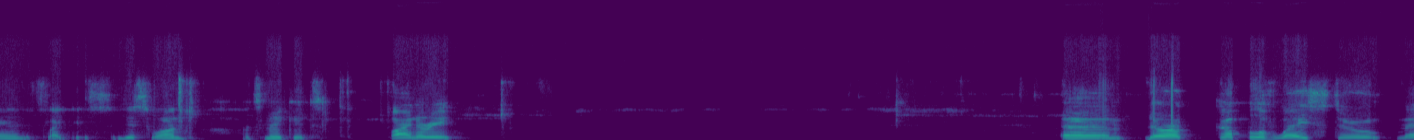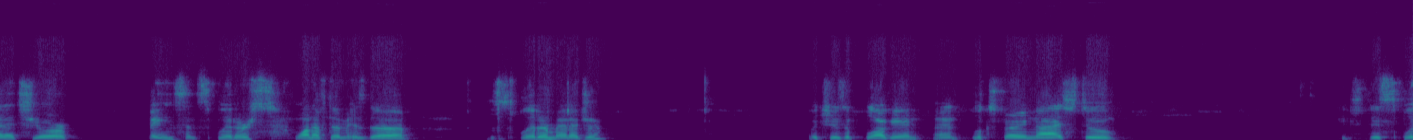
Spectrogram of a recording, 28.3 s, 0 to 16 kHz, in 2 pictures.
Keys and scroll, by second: 1.7 ctrl+space, 3.3-3.8 typing, 4.9 ctrl+q, 18.5 ctrl+e, 19.0 ctrl+space, 19.7 ctrl+s.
